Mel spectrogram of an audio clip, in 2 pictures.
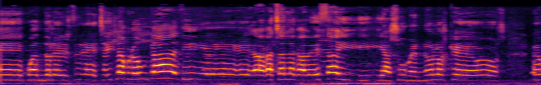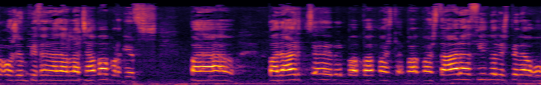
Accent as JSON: {"language": "Spanish", "town": "Benissa", "region": "Valencian Community", "country": "Spain", "said": "Y yo soy de Benissa."}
